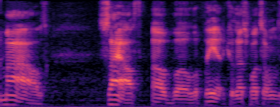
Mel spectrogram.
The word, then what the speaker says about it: Lafitte: as we went through Lafitte Alabama and I know that's suppose being pronounced Lafayette but most of us around here just call it fit but anyway leave it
